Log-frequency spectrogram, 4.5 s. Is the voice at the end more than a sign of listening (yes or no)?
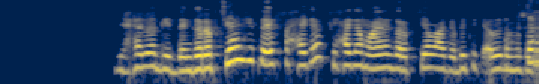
yes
